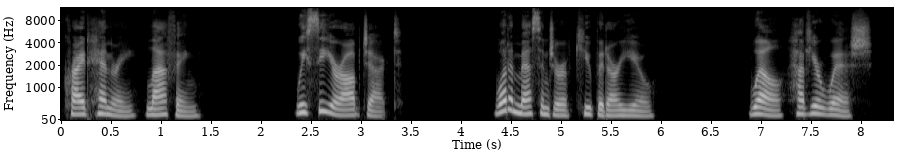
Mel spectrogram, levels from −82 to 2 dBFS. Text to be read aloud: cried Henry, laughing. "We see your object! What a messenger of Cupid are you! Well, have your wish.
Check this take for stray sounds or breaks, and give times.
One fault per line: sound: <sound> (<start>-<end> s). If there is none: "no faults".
no faults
